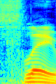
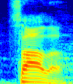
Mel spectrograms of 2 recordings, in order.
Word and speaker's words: Saleh: It's Slay, right? The defensive coordinator from the San Francisco 49ers. Saleh, that's what it is.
